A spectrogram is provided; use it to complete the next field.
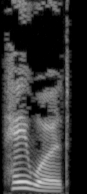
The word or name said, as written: heywood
